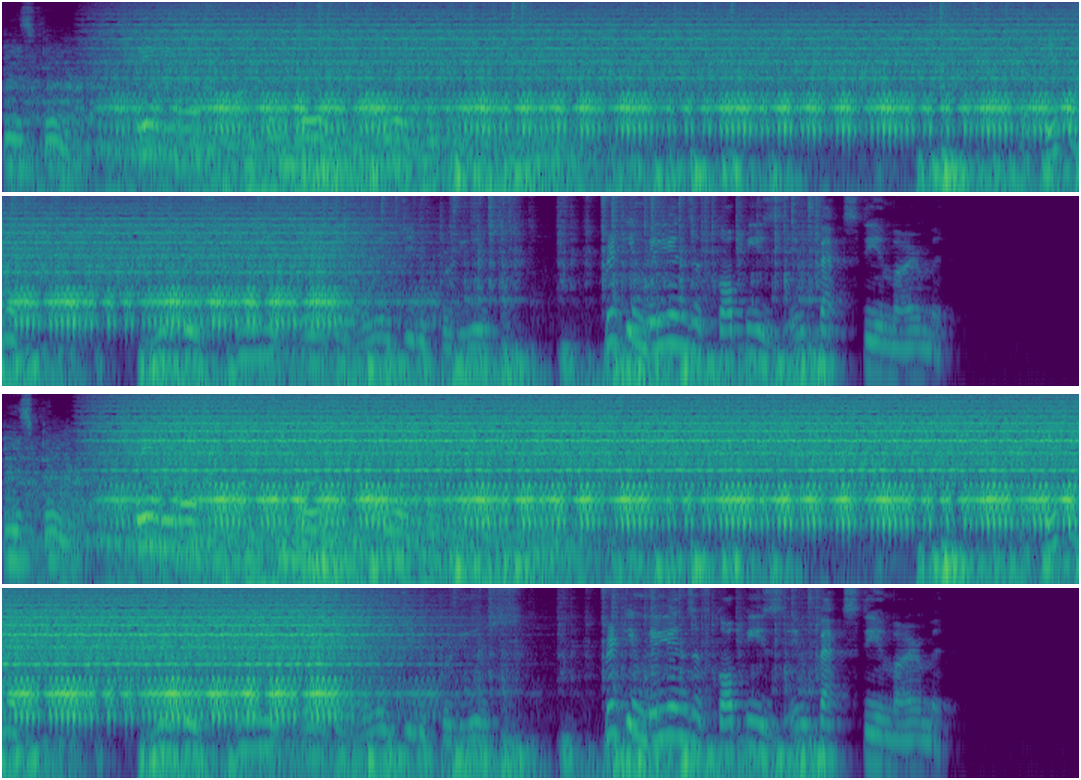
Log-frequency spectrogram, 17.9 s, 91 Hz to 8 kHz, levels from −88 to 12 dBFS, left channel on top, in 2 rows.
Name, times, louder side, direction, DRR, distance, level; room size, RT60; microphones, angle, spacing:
voice 1, 0.0-5.9, right 3 dB, 60° right, 1.6 m, -27 dB
sound 1, 0.7-12.6, right 6 dB, 90° right, 1.2 m, -19 dB
sound 2, 2.4-4.6 4.9-6.9 7.3-7.4 7.6-9.8 10.1-15.8, equal, 25° left, 1.3 m, -32 dB
voice 2, 8.5-9.5 10.1-13.3 14.0-16.8, right 1 dB, 15° right, 0.7 m, -34 dB
23.0 x 10.5 x 2.2 m
head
